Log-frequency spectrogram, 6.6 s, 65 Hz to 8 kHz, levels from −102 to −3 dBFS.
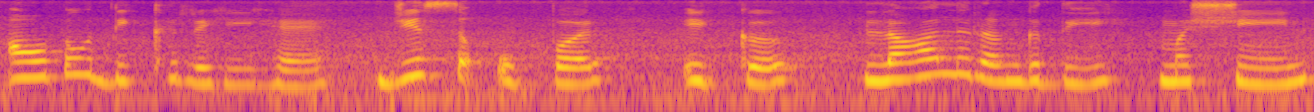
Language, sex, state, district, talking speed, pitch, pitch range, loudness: Punjabi, female, Punjab, Kapurthala, 110 wpm, 245 Hz, 225-265 Hz, -19 LUFS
